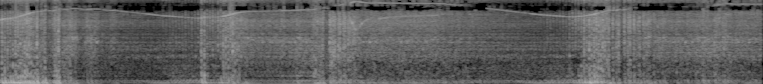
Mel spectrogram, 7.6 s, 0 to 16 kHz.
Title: JCB 220 ecomax misfiring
